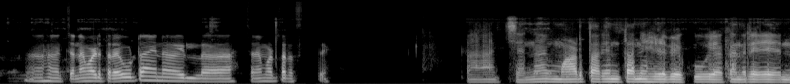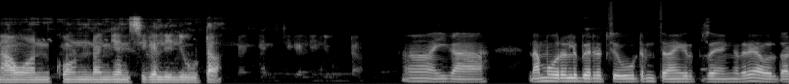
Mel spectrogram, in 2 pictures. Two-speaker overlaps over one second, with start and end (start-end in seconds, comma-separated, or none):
none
